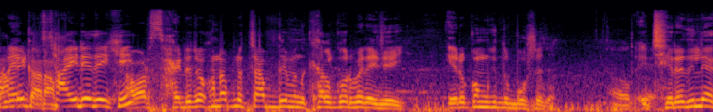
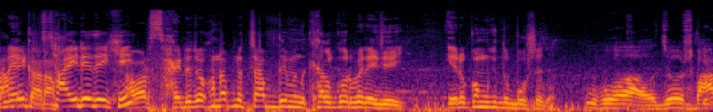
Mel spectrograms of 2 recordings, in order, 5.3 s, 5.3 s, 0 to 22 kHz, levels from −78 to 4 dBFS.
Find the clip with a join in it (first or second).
first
